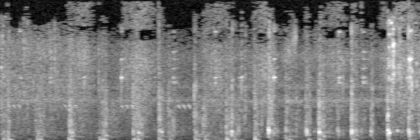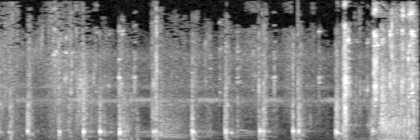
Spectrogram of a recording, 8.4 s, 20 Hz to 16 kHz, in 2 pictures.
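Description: Steady clip-clop of horse hooves walking at an even pace in Red Dead Redemption 2, close by, with a brief whinny and faint voices underneath.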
